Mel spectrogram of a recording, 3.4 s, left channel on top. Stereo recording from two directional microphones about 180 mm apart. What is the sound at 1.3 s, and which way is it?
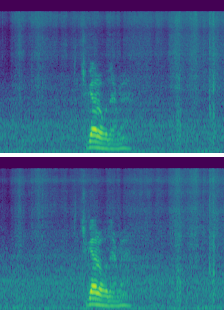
Speech, 20° left (ahead or behind).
